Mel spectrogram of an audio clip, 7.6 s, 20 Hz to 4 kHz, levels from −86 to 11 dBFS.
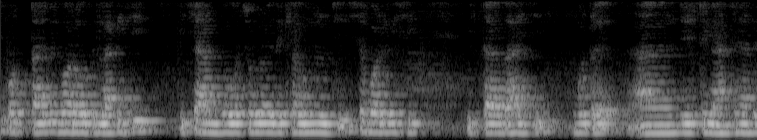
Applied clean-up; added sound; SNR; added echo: none; none; none; reverberation time 2.4 s.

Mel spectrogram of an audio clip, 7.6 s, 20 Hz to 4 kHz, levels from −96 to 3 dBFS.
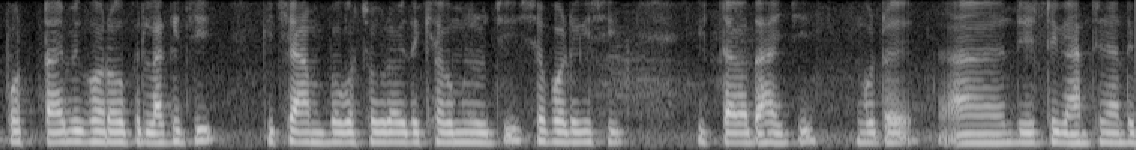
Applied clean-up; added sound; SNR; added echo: none; none; none; none.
